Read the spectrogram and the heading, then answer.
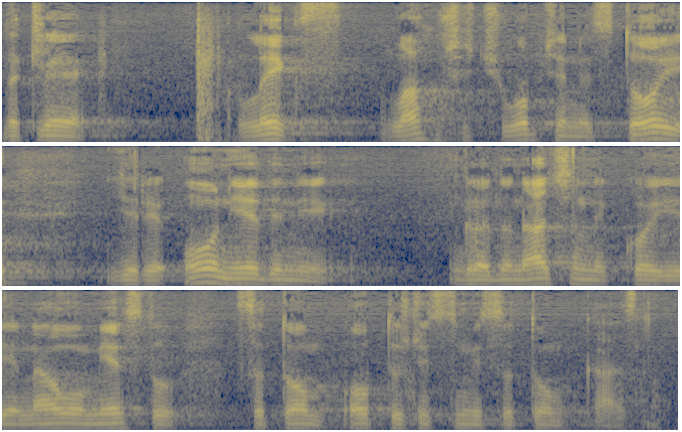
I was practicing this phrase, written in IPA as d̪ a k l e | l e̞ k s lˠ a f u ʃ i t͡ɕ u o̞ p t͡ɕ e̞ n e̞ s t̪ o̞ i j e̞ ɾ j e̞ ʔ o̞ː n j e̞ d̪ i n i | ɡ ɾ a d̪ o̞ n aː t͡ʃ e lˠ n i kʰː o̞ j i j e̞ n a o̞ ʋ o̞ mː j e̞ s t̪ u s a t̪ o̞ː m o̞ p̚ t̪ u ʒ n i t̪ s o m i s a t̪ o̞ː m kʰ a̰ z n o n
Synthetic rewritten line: d̪ a k l e | l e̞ k s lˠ a x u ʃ i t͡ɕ u o̞ p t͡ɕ e̞ n e̞ s t̪ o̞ i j e̞ ɾ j e̞ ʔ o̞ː n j e̞ d̪ i n i | ɡ ɾ a d̪ o̞ n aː t͡ʃ e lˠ n i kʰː o̞ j i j e̞ n a o̞ ʋ o̞ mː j e̞ s t̪ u s a t̪ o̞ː m o̞ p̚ t̪ u ʒ n i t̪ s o m i s a t̪ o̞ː m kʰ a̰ z n o m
